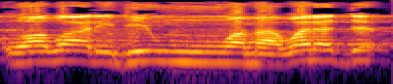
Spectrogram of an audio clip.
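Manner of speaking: ووالد وما chanted with a sustained nasal merge; idgham with ghunnah. Shown as a demonstration. Teacher shows students the rule, merging with ghunnah. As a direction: hold a nasal hum joining ووالد to وما. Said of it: "غنة، إدغام بغنة".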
